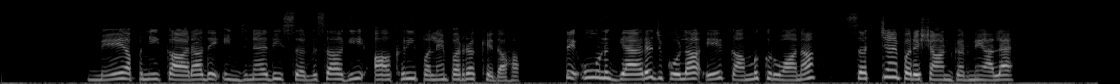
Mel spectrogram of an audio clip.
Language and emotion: Dogri, disgusted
